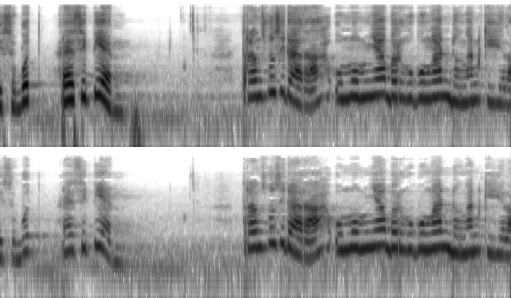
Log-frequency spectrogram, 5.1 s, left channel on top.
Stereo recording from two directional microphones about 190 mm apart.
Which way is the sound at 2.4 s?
50° left (ahead or behind).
